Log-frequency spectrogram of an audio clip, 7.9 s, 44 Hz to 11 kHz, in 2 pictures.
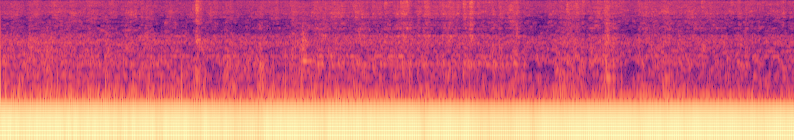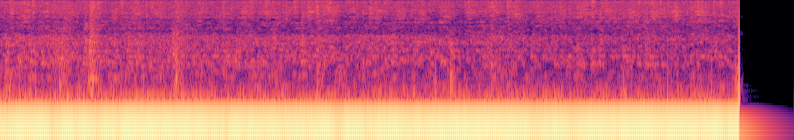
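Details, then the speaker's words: GMC C5500 heavy truck, original 86,000-mile example, running again after sitting for years, with a freshly rebuilt Stromberg WWC carburetor and a plugged manifold hole: deep, steady low rumble, no knocks or misses; normal running. "Factory he runs again and just look how happy he looks he looks positively pleased with himself"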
